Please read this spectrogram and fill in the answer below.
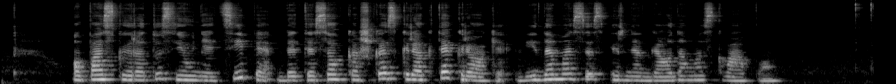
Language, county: Lithuanian, Kaunas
